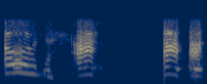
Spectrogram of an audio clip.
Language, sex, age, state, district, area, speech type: Kannada, female, 60+, Karnataka, Udupi, rural, conversation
